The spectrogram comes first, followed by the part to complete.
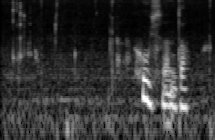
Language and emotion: Russian, neutral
